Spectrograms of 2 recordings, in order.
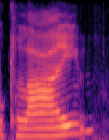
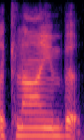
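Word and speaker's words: climb: كلايم. ما تنطق كلايمب ولا تنطق الكلمة الأولى اللي هي بامب ولا كامب، تنطق بحرف سايلنت البي.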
